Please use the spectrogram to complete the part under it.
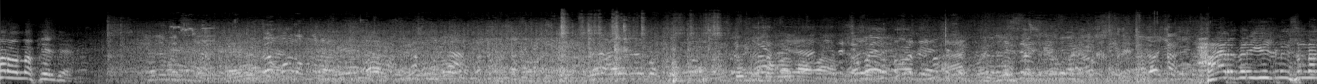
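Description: A large crowd of men talks and shouts outdoors.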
